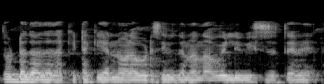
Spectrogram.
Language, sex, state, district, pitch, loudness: Kannada, male, Karnataka, Koppal, 105 Hz, -16 LUFS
